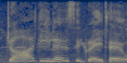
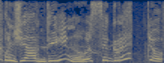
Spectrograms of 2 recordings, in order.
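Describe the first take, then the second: First: Giardino segreto repeated in a careful, slightly higher English-accented attempt at Italian; an English lady trying out Italian; tries the Italian. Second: Fluent Italian pronunciation of Un giardino segreto; Italian spoken with easy native polish; Italian phrase. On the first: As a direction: copy giardino segreto, savouring the foreign words. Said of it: "I must remember that beautiful phrase". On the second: Real, not acted. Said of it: "how lovely to be able to speak Italian like that".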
